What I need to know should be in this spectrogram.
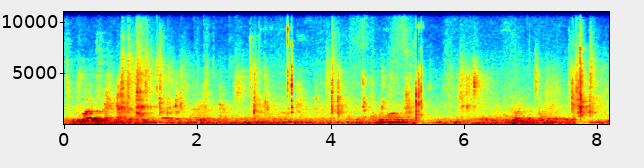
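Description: Wooden game pieces click sharply as a striker is flicked across a board.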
